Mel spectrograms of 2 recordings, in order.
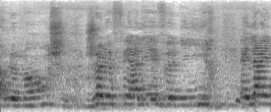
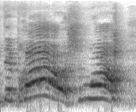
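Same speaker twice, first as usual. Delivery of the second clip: kettle crying out; 7 semitones higher, 4 dB louder, slower than usual. Acted. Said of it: "La bouilloire crie".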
